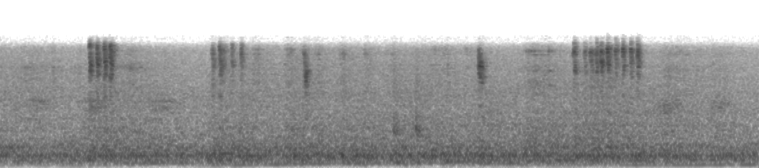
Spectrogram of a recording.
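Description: Birds chirping: short, high-pitched chirps every second or so, with a quick run of rapid chirps about six seconds in, over a steady low background rumble.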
